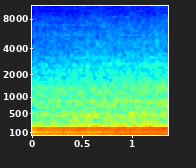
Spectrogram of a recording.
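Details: Small clutch-equipped engine that had no compression, now running: steady, even low rumble at idle with no knocks, misses or surging; engine idles smoothly and sounds healthy.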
